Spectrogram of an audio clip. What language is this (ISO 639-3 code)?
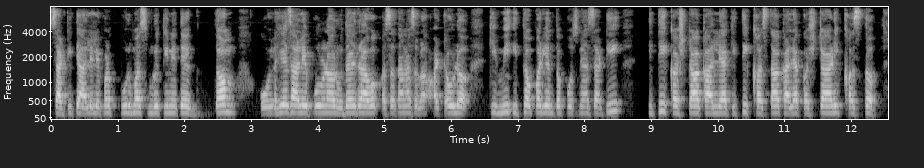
mar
